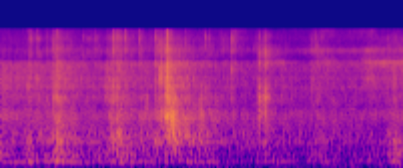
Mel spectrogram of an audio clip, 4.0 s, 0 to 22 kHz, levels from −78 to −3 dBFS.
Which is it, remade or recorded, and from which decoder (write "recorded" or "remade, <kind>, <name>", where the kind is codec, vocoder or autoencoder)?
remade, vocoder, Vocos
